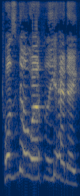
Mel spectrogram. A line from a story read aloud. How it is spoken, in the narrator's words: Milby cried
